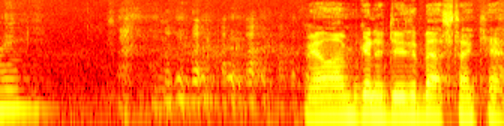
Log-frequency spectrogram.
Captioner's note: group laughs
